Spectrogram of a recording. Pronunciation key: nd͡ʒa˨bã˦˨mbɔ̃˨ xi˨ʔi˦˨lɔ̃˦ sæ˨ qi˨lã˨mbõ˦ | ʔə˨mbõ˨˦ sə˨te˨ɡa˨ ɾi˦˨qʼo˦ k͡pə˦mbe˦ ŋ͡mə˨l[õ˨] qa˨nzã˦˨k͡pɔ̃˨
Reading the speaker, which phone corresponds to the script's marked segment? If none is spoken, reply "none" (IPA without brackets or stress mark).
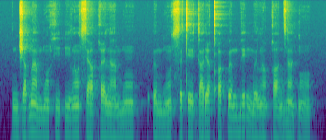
õ˨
